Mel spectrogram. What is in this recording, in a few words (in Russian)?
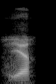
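мужской голос говорит "да"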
